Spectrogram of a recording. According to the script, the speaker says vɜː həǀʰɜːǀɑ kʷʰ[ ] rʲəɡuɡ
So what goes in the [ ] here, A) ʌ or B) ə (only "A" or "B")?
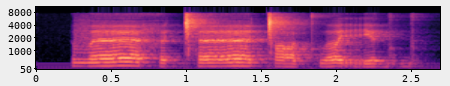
A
